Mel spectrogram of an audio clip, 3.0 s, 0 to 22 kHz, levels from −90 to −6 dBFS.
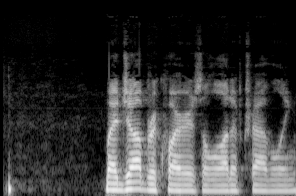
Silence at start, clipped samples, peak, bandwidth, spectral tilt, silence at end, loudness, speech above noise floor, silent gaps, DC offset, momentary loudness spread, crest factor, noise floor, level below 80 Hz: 0.1 s; under 0.1%; 0 dBFS; 7.2 kHz; -8 dB/octave; 0 s; -17 LUFS; 45 dB; none; under 0.1%; 9 LU; 18 dB; -62 dBFS; -52 dBFS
